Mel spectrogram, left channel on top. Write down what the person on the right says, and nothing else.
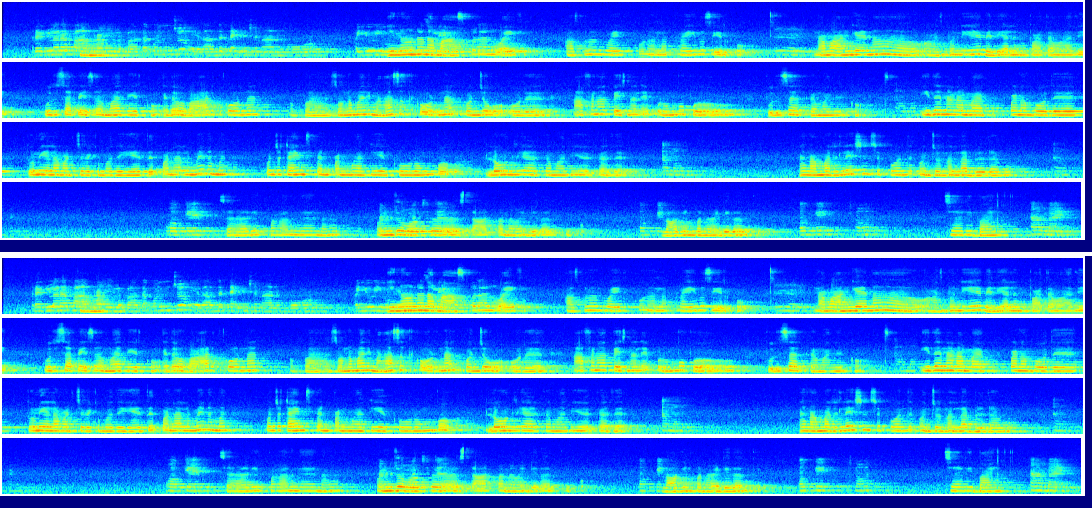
ரெகுலரா பாக்குறவங்கள
பாத்தா கொஞ்ச எதாவது டென்ஷனா இருக்கு ஐயோ இவங்க
ஏதாவது
சொல்லிருவாங்களா
ம்
ஆமா
கண்டிப்பா
ஆமாங்க
ஆ கண்டிப்பா ஓகே
நானு சமைச்சிட்டு
ஓகே
ஓகே ஷோர்
ஆ பாய்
